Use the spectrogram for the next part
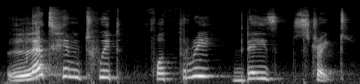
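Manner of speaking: ordinary talk, nothing marked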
